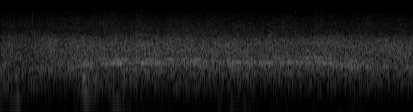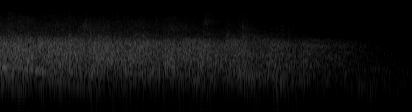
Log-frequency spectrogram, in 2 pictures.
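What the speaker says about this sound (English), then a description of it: "can we give a round of applause to all our graduates and welcome all of you" Audience at a University of South Africa autumn graduation ceremony breaks into dense, sustained applause that holds steady and then gradually fades away toward the end.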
